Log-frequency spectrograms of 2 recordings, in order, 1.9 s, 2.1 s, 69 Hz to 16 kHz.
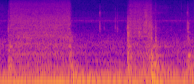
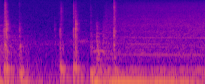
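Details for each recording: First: BMW E90 new rear window regulator, window switch plugged in and operated from the back: motor hums under a second, stops short, runs briefly again; owner suspects it needs a computer reset. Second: BMW E90 rear power window after rear regulator replacement, during the service initialization procedure: smooth, steady motor hum with a slight rising note as the glass travels, no grinding or clicking; window opens and closes normally.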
